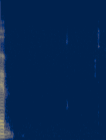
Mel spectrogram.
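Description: The last syllable of a spoken word, then silence, the audio cut off completely as if gated.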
